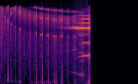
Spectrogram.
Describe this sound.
Muted indicator of the end, game over or try again.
